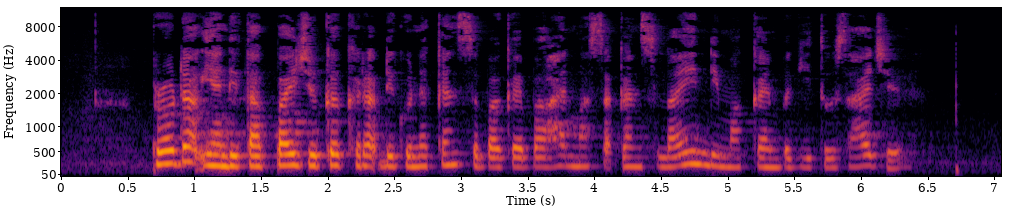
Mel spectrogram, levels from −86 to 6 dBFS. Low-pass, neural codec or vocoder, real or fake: 10.8 kHz; none; real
